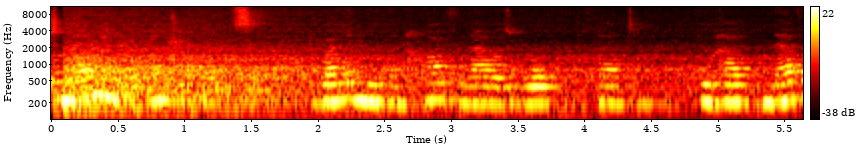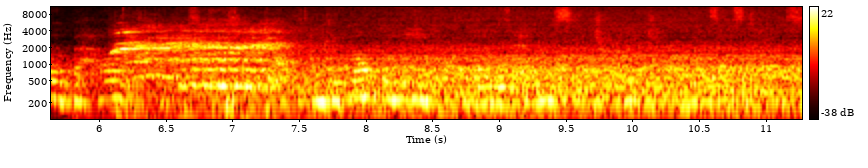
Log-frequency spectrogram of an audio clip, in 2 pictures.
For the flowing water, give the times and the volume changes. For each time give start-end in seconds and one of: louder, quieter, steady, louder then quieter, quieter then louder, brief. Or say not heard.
0.0-11.2 quieter then louder.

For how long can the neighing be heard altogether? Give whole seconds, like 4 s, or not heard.
2 s.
